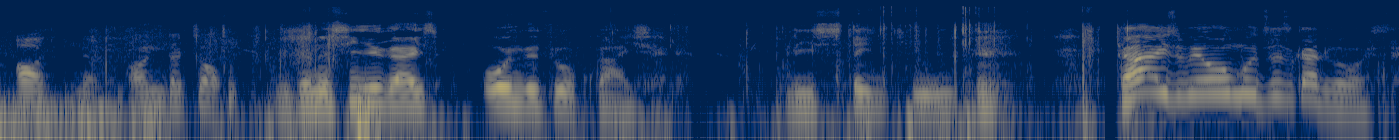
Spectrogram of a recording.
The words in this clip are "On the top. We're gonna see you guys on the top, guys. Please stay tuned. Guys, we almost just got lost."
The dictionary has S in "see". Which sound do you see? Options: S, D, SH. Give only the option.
S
